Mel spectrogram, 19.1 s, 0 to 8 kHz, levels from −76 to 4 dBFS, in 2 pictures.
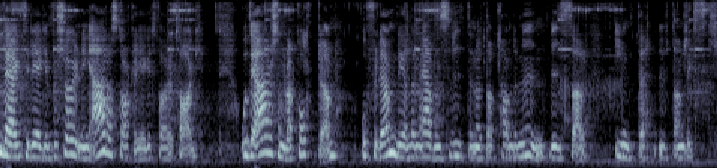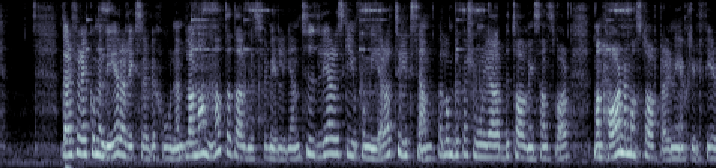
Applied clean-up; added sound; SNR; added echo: none; Coin (dropping); 19 dB; reverberation time 0.2 s.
